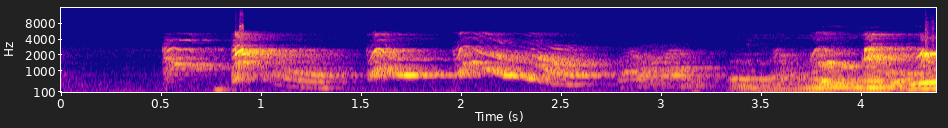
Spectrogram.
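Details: An Estrela Mountain Dog howling at a puppy on TV gives short, sliding, whining howls that rise and fall in pitch.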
